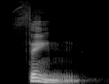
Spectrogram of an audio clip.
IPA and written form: θɪŋ (thing)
